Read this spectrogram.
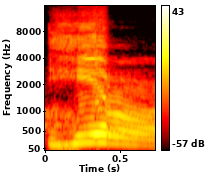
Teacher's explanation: Bismillahirrahmanirrahim, tebalkan, ngambekkan ro-nya, hir.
